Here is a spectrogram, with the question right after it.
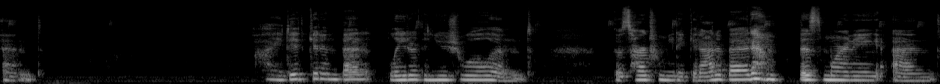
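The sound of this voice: A woman's raspy, put-on character voice at medium pitch, with monotone, flat intonation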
